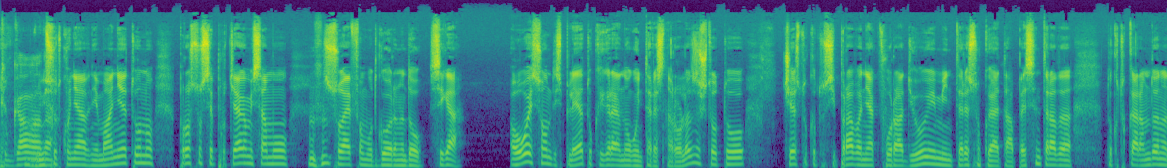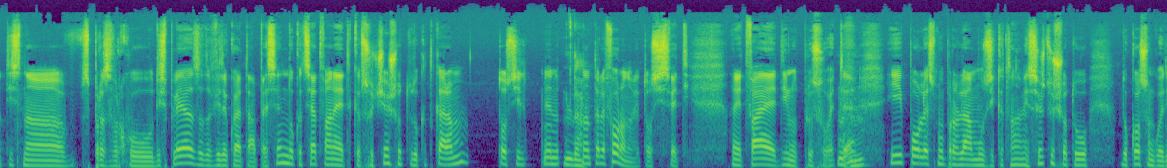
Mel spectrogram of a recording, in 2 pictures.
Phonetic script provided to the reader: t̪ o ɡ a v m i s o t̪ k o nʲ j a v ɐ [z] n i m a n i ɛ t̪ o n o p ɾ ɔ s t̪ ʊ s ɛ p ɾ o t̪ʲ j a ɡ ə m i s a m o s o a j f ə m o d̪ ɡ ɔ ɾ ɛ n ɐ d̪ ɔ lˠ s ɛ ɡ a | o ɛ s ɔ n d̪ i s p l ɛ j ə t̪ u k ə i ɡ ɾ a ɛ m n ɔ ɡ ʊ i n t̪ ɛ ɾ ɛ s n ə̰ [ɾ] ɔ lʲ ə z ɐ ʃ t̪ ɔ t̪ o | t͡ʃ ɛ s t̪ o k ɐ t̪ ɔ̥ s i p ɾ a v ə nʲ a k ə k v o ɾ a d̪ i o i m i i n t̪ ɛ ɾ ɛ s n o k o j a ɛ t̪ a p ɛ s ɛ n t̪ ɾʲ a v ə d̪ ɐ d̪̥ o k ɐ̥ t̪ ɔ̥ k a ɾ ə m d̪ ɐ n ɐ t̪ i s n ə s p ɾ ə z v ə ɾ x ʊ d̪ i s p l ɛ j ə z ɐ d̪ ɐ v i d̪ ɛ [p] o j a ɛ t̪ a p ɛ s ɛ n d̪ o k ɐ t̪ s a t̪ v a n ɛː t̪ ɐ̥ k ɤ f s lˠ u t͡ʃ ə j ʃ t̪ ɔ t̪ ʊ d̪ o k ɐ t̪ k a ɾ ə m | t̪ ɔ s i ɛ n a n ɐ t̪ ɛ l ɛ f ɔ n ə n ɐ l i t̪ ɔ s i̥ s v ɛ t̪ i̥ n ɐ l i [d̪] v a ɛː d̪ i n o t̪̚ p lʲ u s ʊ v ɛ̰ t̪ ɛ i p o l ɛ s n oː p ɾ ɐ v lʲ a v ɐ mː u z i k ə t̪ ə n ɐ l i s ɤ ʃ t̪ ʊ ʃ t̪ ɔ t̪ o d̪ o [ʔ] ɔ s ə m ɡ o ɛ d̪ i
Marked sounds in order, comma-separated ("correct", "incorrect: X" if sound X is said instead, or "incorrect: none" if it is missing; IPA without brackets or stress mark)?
incorrect: v, correct, incorrect: k, incorrect: t̪, incorrect: k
